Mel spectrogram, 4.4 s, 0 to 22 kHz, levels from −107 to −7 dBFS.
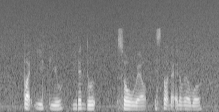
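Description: Nothing stood out on listening to this speech recording, with the room's own background noise sitting about 20 dB below the speech as part of the recording itself.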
